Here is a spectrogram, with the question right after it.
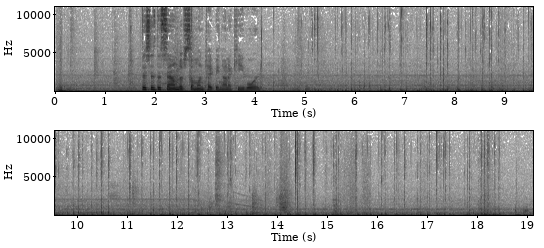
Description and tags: Keyboard Typing
This is the sound of typing on a keyboard on a laptop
